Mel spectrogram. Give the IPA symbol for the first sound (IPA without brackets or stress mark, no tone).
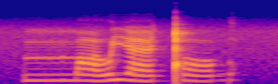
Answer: mː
